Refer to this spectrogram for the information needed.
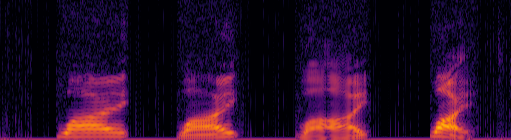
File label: "wai", chinese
